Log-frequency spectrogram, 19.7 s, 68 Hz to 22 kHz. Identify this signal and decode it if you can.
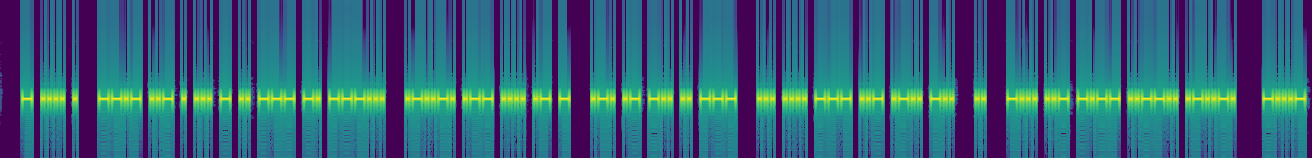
Morse code, heard as a keyed tone, about 25 wpm, 600 Hz. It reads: THE QUESTION: "WHAT RADIO SHOULD I BUY?" <BT>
